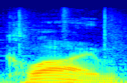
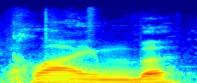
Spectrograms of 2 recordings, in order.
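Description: First: The final b is silent. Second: The final b is pronounced. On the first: The speaker calls it right. "нужно говорить" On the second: The speaker calls it wrong. "Вместо"

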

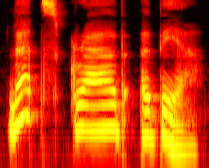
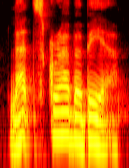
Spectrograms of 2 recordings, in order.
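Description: First: The phrase is spoken slowly. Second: The phrase is spoken at normal speed. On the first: "I'm going to say them slowly first" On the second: "Then I'll say them at normal speed"

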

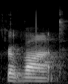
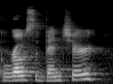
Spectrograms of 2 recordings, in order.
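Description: First: It is said like 'grow-vont', the French way. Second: It is said like 'gross venture', as spelled. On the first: The speaker calls it right. "Say Gravant" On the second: The speaker calls it wrong. "it looks like Gross Venture. But don't say it like a noob"

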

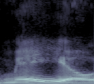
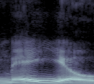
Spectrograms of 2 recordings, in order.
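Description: Both takes have the same delivery.

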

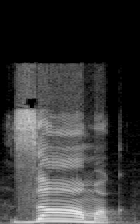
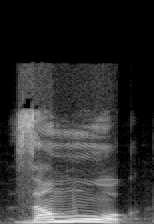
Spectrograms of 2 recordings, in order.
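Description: First: The stress is on the first syllable. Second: The stress is on the second syllable. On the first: "выделяя первый слог" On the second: "давайте выделим другой слог"

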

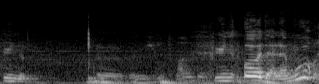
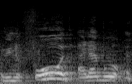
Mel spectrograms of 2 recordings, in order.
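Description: First: The vowel in ode is said plainly. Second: The vowel in ode is exaggerated and overcorrected. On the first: The speaker calls it right. "au lieu de dire" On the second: The speaker calls it wrong. "je surjoue, en fait. Je fais de l'hypercorrection"

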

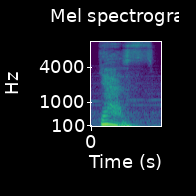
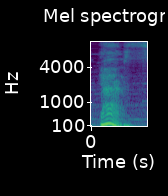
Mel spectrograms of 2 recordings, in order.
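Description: First: It is said in a slow, breathy, sultry voice. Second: It is said in a knowing, matter-of-fact way. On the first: She is flirting with him. "in the sexy voice, right? The sexy slooty voice" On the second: Of course she is insured. "like she knows, like, "Duh, I'm insured.""

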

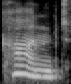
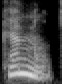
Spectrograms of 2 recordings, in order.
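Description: First: It is said as one contracted word. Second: It is said as two full words. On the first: "скорочену форму ... треба сказати can't, це British variant" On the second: "довга форма can not ... ми читаємо, як бачимо"

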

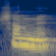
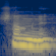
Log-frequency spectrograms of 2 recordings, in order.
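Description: Both takes have the same delivery.

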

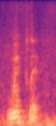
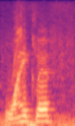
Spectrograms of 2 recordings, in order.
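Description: First: The first vowel is a short I sound. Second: The first vowel is a long I sound. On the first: "and sometimes it's the short I" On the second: "Sometimes the long I"

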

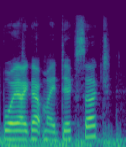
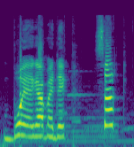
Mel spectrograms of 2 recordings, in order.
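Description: First: The line is said in a flat, plain way. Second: The line is said in an exaggerated, excited way. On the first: "Even if I jokingly were to say" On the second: "I can never say, like, dick sucked with a straight face"

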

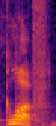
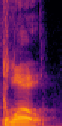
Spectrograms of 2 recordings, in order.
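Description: First: The name ends with an f sound, like tough. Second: The name ends in a vowel with no f. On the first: The speaker says it this way. "tough, rough, Gluff. I say it like that" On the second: Other people say it this way. "people are like, it's Glow"

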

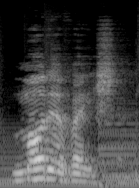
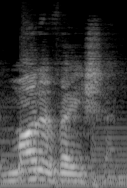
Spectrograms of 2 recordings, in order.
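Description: First: The word is said in an American accent. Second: The same.

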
